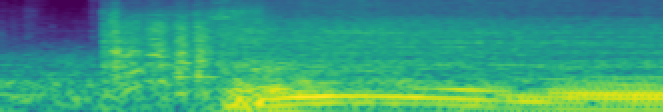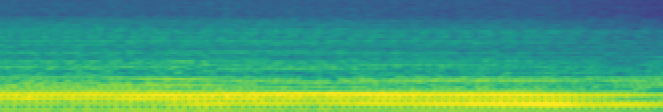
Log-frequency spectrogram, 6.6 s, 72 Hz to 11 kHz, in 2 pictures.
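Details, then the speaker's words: E36 with S54 swap and E46 M3 exhaust from headers to muffler, engine somewhat warm: starts and settles into idle with a harsh raspy buzz in the exhaust note; exhaust section needs welding or replacement. "it still has a stupid recipe sound and instead of paying like I almost 60 or 80 dollars to get that fixed or welded I'm gonna take the money put towards the like aftermarket exhaust or something just get a different exhaust so I'm gonna start the car let you guys hear the sound which is kind of horrible well let's do"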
